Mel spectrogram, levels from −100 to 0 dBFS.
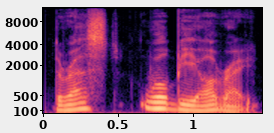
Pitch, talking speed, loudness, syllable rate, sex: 130 Hz, 245 wpm, -18 LUFS, 5.0 syllables/s, male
